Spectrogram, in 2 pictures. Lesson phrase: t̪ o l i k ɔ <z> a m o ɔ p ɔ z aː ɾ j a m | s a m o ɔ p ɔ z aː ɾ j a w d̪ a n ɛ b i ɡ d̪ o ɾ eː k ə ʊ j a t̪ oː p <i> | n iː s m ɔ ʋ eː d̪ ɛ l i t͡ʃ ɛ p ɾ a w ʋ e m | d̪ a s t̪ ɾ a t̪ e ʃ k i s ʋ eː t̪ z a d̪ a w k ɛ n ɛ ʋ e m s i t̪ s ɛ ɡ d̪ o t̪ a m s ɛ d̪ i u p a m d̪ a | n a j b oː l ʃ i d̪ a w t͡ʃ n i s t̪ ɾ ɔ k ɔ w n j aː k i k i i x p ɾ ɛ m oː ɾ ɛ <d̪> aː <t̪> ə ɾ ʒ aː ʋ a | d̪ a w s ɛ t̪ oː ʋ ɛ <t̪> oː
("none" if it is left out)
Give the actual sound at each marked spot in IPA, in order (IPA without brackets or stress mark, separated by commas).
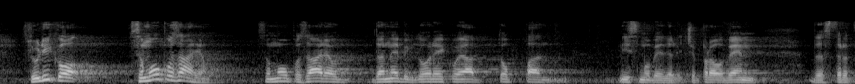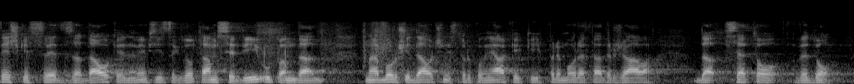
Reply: s, a, t̪, d̪, d̪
